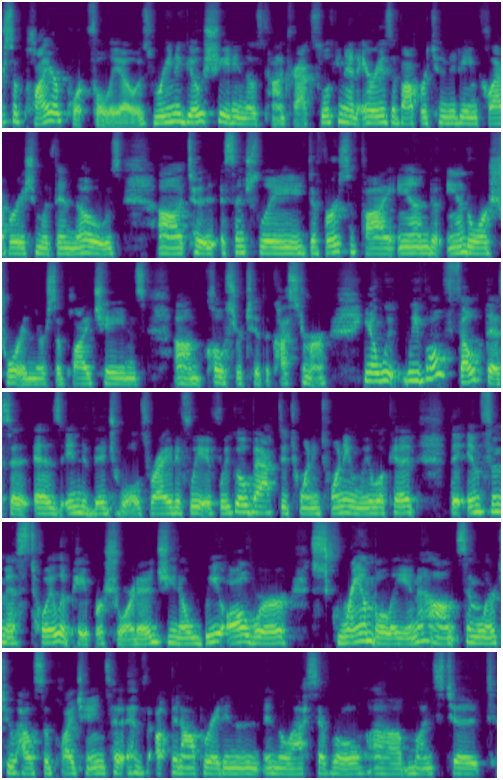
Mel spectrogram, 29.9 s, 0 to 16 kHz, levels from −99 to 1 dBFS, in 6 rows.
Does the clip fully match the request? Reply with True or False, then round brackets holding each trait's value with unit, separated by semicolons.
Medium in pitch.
True (170 Hz)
